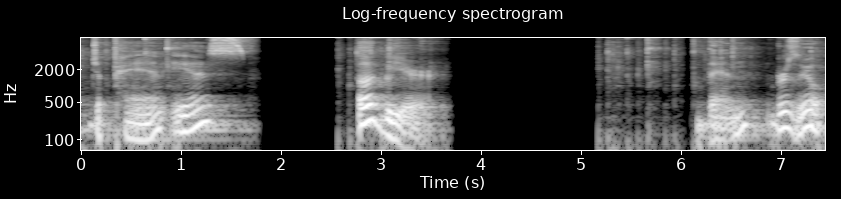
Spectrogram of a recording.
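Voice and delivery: stretched words with long pauses; slow example sentence. Shown as a demonstration. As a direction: build the sentence slowly, piece by piece. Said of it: "eu posso falar aqui". (frase de exemplo lenta, com pausas longas)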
